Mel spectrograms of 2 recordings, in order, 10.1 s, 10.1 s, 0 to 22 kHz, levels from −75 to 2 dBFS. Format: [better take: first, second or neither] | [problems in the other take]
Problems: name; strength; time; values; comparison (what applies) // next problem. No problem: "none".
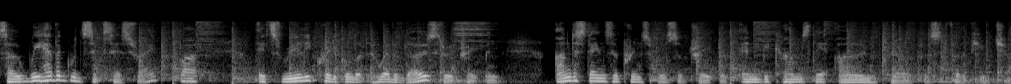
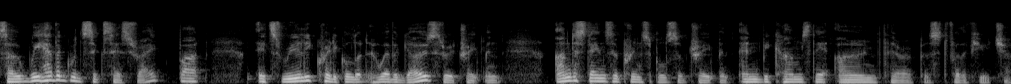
second | background sound (Drum / Drum kit); 14 dB below the speech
